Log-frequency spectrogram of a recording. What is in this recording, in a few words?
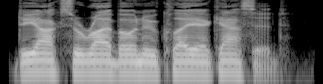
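"deoxyribonucleic acid", British English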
